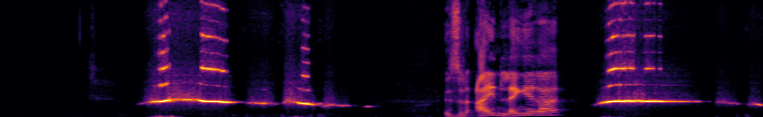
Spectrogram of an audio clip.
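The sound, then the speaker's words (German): A person whistles an imitation of a bird call: a few short, bright whistled notes, then a brief spoken phrase, followed by a longer, steady whistled tone. “Es ist äh, auch extra gepfiffen, weil es.”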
